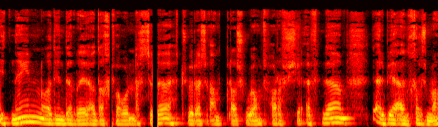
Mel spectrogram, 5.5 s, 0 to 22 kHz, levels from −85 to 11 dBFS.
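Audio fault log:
1.36 to 1.40 s, CD skip: the speech mutes for about 30 ms and then resumes from a different point in the recording rather than where it stopped. The laser has jumped to another turn of the disc's spiral, and the player briefly mutes while it relocks. Unlike a dropout, the material on either side does not join up. The continuation is displaced, as though a piece were cut out or repeated.
1.90 to 1.97 s, Bluetooth stall: the sound drops to 72 ms of silence and then picks up again. The likely cause is a Bluetooth link where interference held back packets, so the headphones' buffer ran empty and playback waited for the resent data. What separates this from the skip above is that it pauses and carries on rather than jumping to another part of the recording.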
